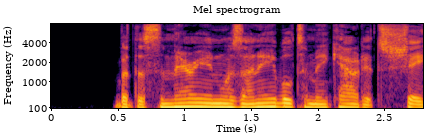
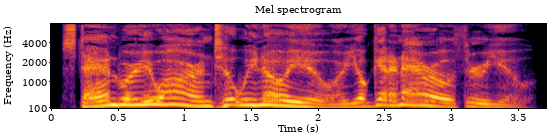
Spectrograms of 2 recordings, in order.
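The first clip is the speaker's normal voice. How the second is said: high, harsh sentry's challenge; 10 semitones higher than usual. A narrator's reading. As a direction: bark out a wary challenge. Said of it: "challenged a harsh voice".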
